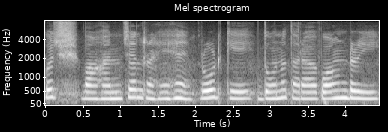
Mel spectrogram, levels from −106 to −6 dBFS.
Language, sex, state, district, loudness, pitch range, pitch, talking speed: Hindi, female, Rajasthan, Churu, -14 LUFS, 235-260 Hz, 245 Hz, 135 wpm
